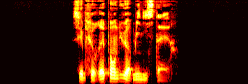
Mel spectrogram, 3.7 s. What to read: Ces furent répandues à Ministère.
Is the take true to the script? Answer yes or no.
yes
